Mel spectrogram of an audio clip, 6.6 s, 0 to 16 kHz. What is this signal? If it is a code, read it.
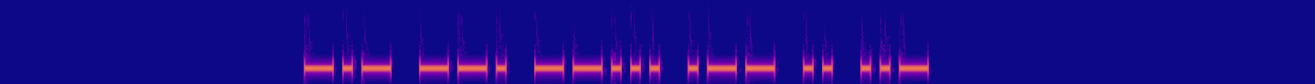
Morse code, heard as a keyed tone, about 25 wpm, 700 Hz. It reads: KG7WIU
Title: USA Call Signs - 6 Characters - 25wpm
